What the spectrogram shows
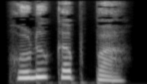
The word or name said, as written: ಹುಡುಕಪ್ಪ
